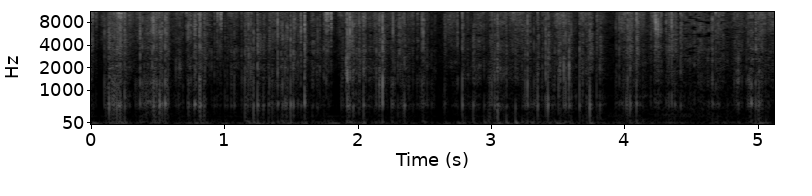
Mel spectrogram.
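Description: Fingernails scratch across the woven outside of a small, empty woven reed basket. The result is a dense, dry crackling rasp of rapid, uneven scrapes and crinkles that run continuously without pause.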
